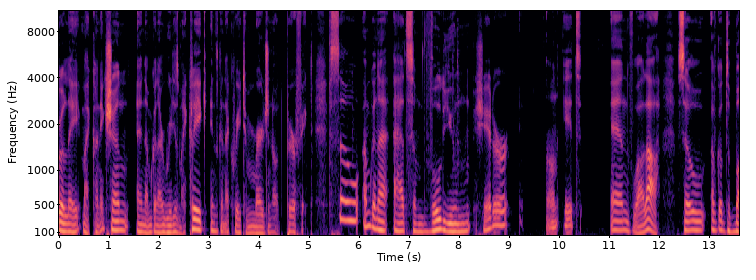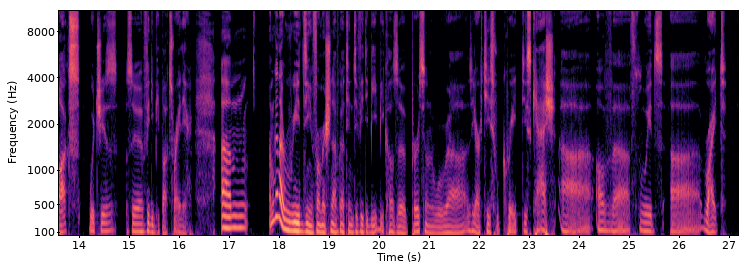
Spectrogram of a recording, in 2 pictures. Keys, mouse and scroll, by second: 3.5 Delete, 5.2 ctrl+space, 5.5-7.0 typing, 7.2 Down, 7.8 Return, 8.7-13.4 drag, 13.6-16.2 drag.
